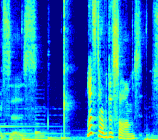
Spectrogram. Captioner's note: clap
